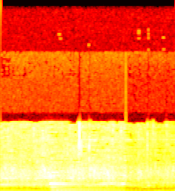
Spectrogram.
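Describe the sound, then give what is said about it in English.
A church audience claps their hands in praise to God, a steady, dense wash of applause, with a low sustained organ-like tone humming underneath. “Clap your hands and give God the best praise you've given him all day long.”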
